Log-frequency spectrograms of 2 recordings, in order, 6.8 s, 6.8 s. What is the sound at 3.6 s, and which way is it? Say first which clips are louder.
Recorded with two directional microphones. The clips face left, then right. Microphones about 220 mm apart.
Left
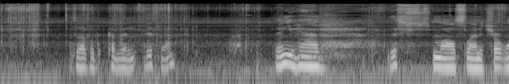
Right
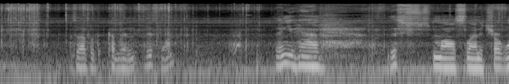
Speech: left 8 dB; 35° left (ahead or behind).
